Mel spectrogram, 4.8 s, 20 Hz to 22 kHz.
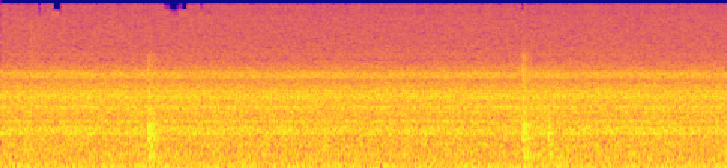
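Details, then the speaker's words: Hammarlund SP-600 receiver, fault thought to be around tubes 6, 7 and 8, tuned in the double-conversion bands: flat, steady hiss with a few faint ticks (birdies) and no stations, with or without an antenna. No signal reception. "I'm picking up a number of birdies here. It's just nothing making it through this radio. Doesn't matter if you have an antenna or not."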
